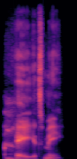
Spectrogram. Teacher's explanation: the pitch isn't flat. It goes up slightly on hey, and then it comes down at the end on me. Hey up, it's me down. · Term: Intonation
